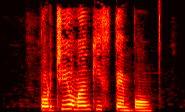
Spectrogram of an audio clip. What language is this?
Esperanto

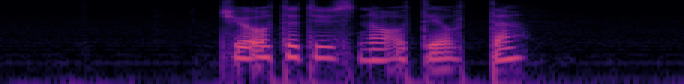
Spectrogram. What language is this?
Norwegian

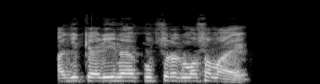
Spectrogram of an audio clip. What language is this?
Sindhi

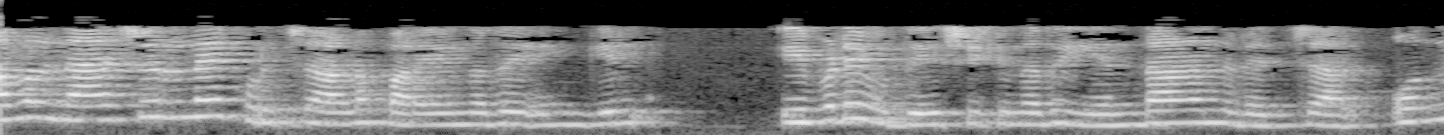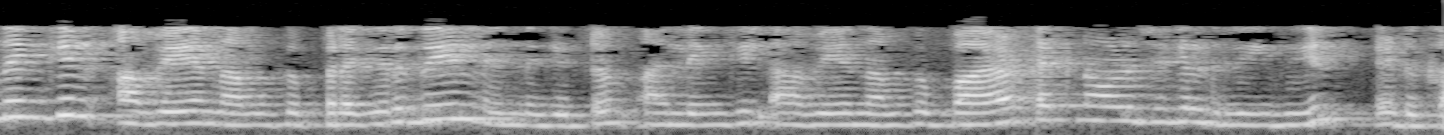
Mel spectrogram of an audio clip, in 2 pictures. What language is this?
Malayalam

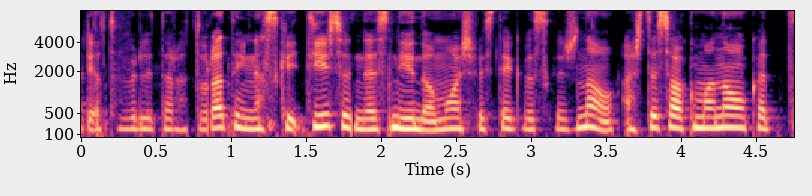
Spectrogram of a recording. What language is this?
Lithuanian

